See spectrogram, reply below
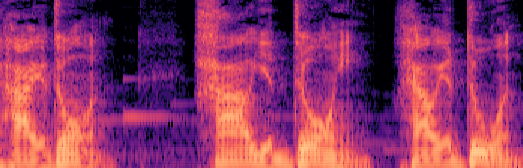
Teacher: But doing things, doing,我刚刚有讲过后鼻音可以发成前鼻音 ing 的形式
